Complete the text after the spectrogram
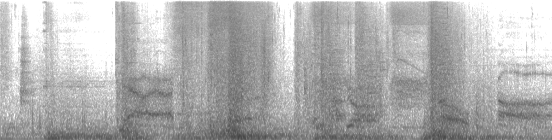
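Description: Swords clash and slash in a loud fight.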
